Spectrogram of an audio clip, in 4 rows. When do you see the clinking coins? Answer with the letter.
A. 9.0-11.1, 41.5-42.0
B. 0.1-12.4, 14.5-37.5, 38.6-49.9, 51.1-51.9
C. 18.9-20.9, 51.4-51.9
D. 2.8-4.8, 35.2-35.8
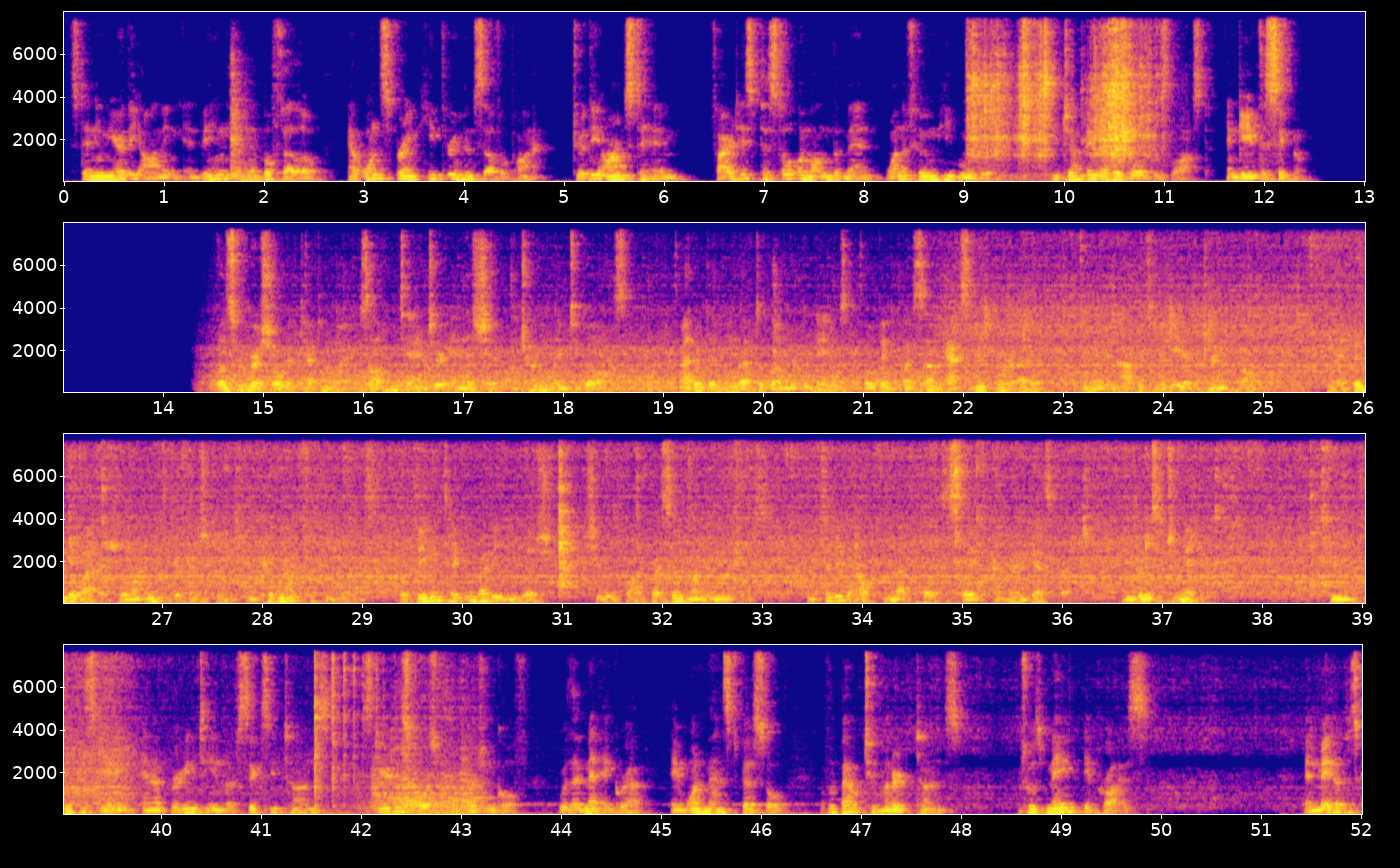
A.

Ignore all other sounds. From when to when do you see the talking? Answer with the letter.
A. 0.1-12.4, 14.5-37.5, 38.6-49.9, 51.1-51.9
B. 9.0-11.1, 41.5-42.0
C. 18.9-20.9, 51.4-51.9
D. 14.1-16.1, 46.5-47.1
A.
